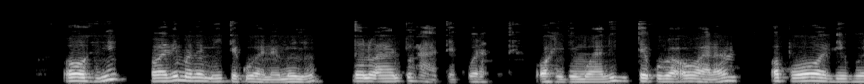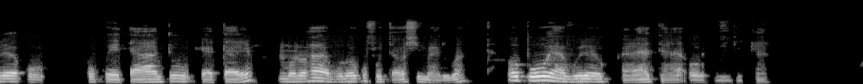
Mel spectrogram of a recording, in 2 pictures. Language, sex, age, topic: Oshiwambo, female, 25-35, agriculture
